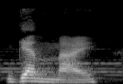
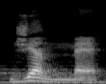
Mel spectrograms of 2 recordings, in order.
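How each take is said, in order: First: The word starts with a hard g and ends in ai. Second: The word starts with a soft g and ends in e. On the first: This is the classical pronunciation. "but G and I" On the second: This is the church pronunciation. "soft G, right? And then A E becoming E"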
